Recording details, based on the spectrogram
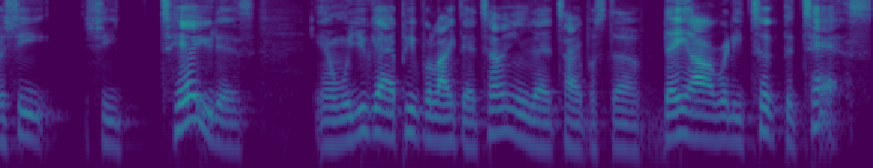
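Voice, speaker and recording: An unremarkable speaking voice: a man with an American accent, medium pitch, ordinary pitch variation and a fairly quick pace. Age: 30s. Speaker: comedian. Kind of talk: casual chat.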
